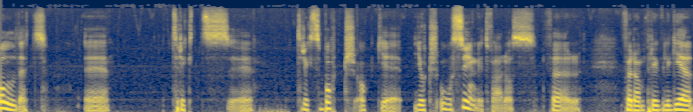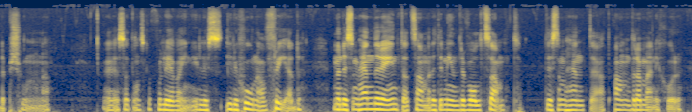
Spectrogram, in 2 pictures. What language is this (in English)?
Swedish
